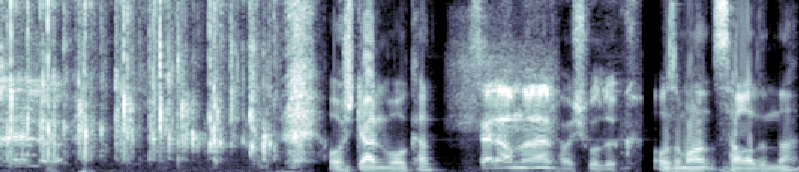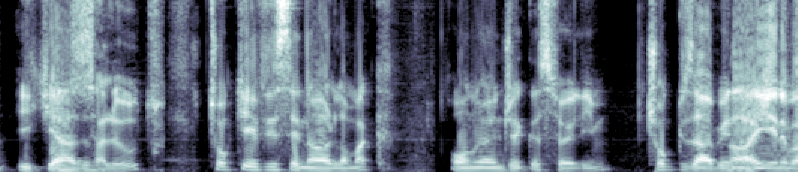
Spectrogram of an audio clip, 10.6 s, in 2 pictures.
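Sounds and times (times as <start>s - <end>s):
audience applause: 0.0s - 1.9s
speech: 2.2s - 10.6s.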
